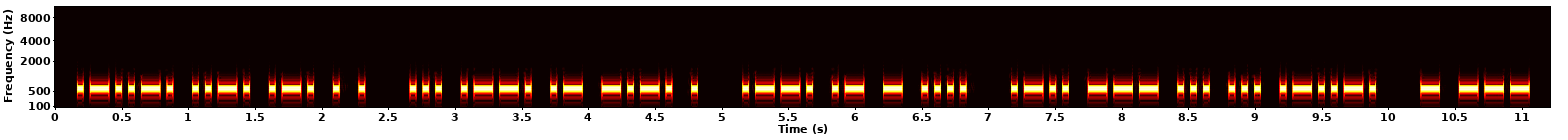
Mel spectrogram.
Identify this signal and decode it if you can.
Morse code, heard as a keyed tone, about 25 wpm, 600 Hz. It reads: "FREE SPACE PATH LOSS" TO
